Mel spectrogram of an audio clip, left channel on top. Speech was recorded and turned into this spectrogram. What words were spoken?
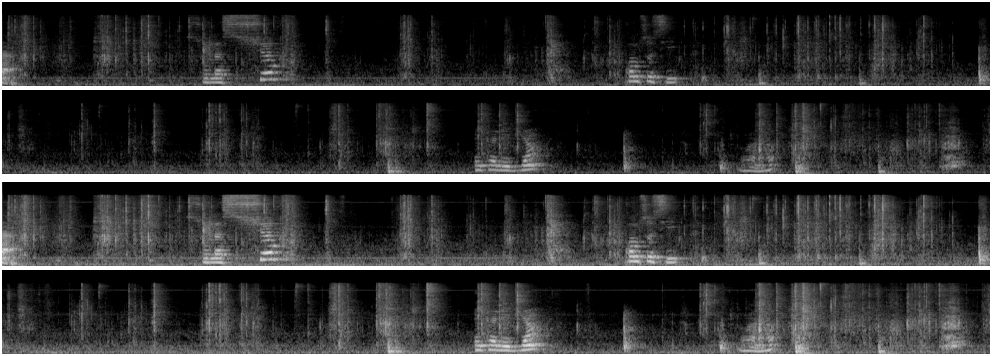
Sur la comme ceci. Étalez bien. Voilà.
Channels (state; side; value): quieter; left; 10.5 dB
